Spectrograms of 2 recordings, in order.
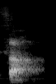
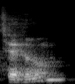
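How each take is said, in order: First: The name is said in its Americanized form. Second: The name is said in its original German form. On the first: This is how the family says it now. "I guess we pronounce it Thumb" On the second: This is how the family originally said it. "originally it was pronounced Tehum"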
